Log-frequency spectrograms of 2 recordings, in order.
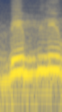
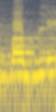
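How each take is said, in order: First: The first vowel sounds like 'i'. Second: The first vowel sounds like 'a'. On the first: The speaker calls it right. "बिबली बोल रहा हूं बच्चे" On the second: The speaker calls it wrong. "बबली नहीं"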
